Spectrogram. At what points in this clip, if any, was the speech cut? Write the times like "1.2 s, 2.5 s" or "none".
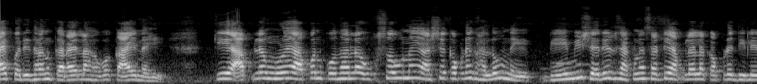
none

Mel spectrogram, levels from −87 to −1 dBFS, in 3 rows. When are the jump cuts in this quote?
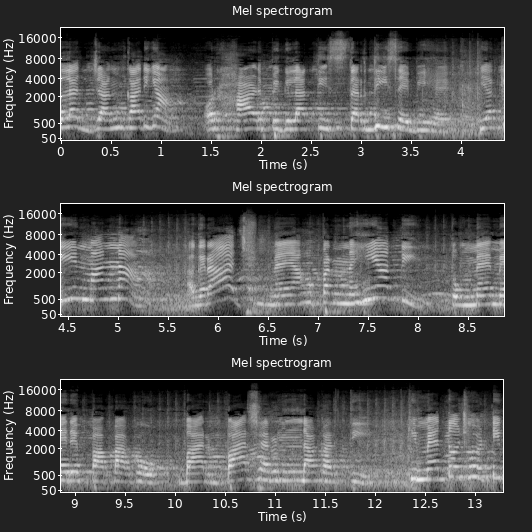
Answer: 4.0 s

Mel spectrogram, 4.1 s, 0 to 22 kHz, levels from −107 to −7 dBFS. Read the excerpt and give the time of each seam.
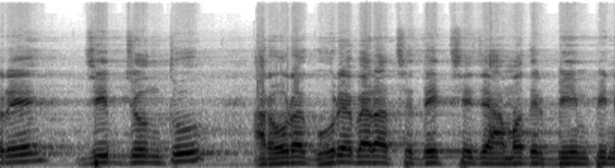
none

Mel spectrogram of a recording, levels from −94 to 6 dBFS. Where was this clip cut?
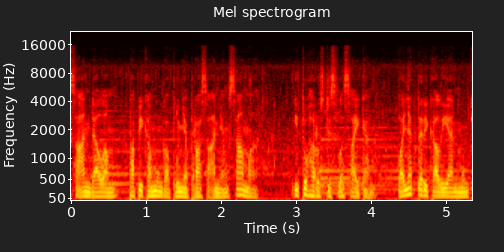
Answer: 4.1 s

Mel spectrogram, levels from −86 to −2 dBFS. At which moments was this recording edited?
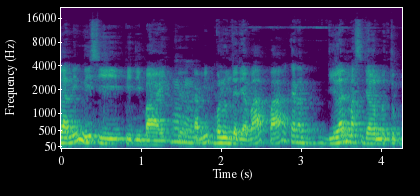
1.9 s

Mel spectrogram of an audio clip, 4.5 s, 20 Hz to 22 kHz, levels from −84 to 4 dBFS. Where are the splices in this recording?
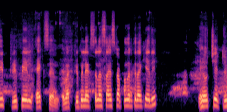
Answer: none

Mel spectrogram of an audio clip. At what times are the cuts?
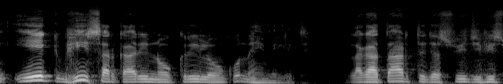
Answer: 3.6 s

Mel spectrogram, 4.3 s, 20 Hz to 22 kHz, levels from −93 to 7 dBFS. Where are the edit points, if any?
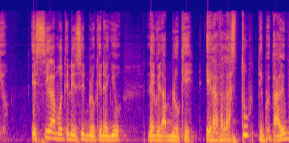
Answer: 3.0 s

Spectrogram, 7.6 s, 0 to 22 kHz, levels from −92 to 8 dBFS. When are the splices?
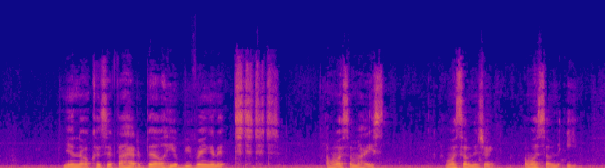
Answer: none

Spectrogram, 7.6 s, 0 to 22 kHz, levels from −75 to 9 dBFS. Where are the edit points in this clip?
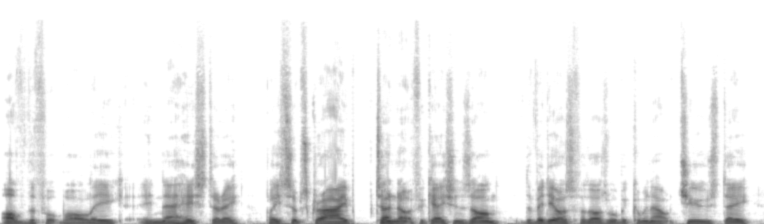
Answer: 1.3 s, 2.5 s, 3.6 s, 5.2 s

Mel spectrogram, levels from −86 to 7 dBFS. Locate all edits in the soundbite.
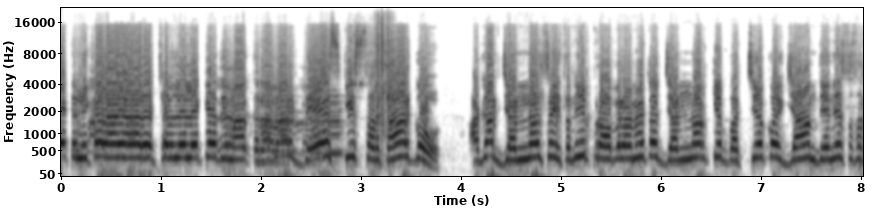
2.0 s

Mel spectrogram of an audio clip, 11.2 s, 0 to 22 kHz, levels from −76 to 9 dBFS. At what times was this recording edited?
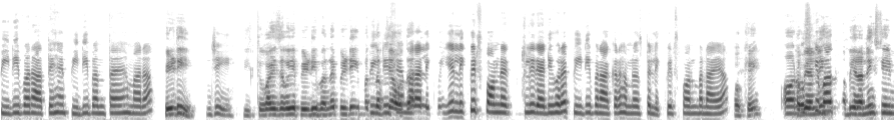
none

